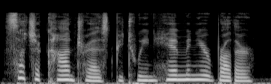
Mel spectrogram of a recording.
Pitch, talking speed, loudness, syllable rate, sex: 195 Hz, 175 wpm, -17 LUFS, 4.4 syllables/s, female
